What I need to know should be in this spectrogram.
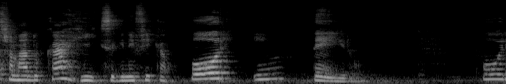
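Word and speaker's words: Kahi: Carri se escreve K-A-H-I.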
